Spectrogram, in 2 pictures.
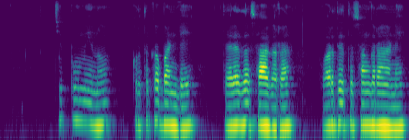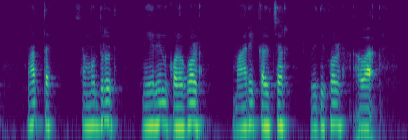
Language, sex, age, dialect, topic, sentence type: Kannada, male, 31-35, Northeastern, agriculture, statement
